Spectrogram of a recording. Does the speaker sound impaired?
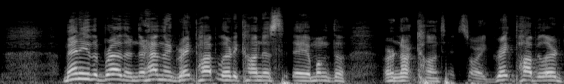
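No.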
